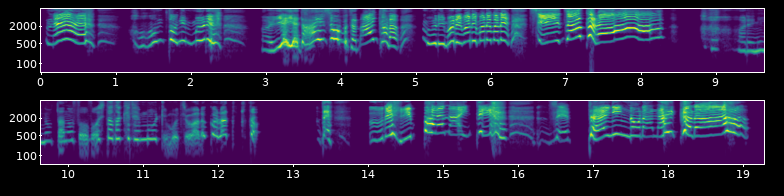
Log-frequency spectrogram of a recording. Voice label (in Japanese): 17歳女の子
